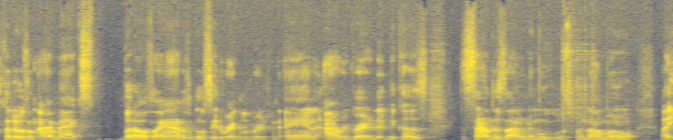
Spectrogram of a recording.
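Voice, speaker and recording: A male video reviewer with a medium-pitched, fairly bright voice talks to viewers in a casual, somewhat loose, conversational way. The recording sounds roomy and echoing.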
